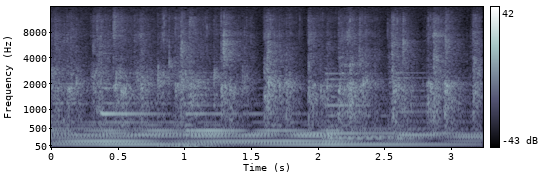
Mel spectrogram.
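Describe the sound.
A church audience claps to welcome their pastor as he walks in, a continuous rolling clatter of applause over sustained musical tones.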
